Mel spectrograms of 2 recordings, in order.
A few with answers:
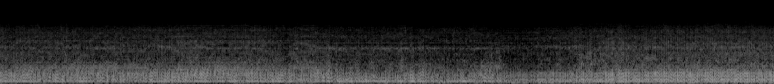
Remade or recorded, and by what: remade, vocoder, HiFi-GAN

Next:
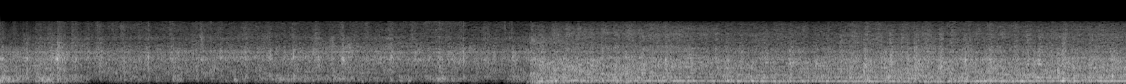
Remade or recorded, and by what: remade, codec, SNAC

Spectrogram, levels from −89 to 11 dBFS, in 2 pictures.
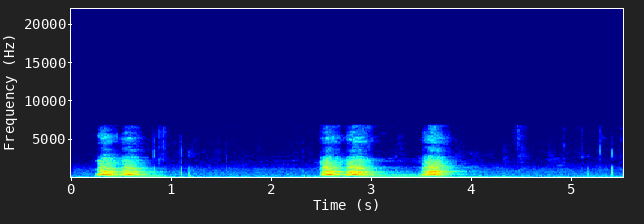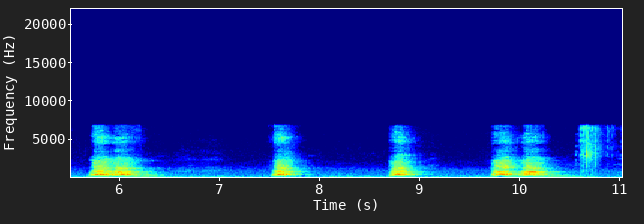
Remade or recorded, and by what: recorded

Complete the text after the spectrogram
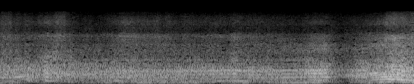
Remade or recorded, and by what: remade, autoencoder, DAC-VAE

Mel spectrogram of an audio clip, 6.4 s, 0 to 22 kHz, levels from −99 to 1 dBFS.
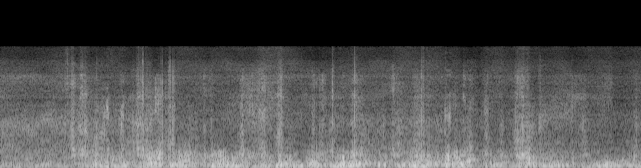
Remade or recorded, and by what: remade, codec, DAC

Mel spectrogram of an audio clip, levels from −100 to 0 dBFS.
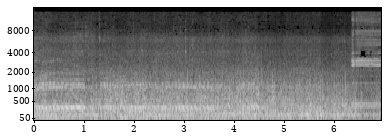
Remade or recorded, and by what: recorded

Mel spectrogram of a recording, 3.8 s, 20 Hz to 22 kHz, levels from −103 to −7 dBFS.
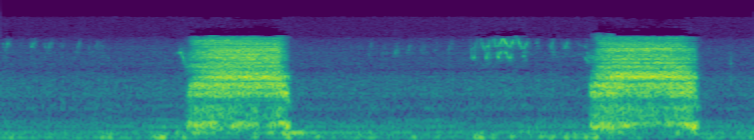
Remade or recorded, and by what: recorded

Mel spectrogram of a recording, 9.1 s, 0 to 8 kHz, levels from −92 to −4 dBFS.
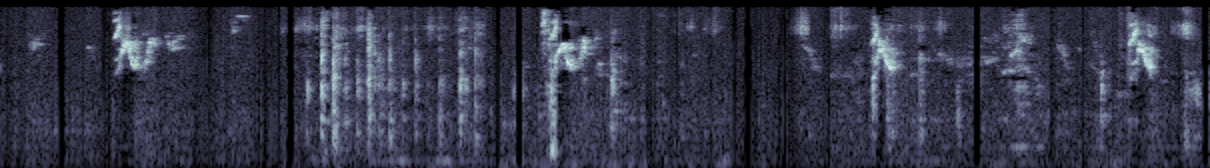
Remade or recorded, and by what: recorded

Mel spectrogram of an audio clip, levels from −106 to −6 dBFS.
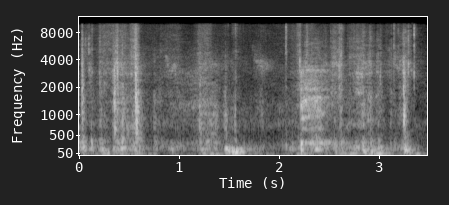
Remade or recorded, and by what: remade, vocoder, BigVGAN v2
